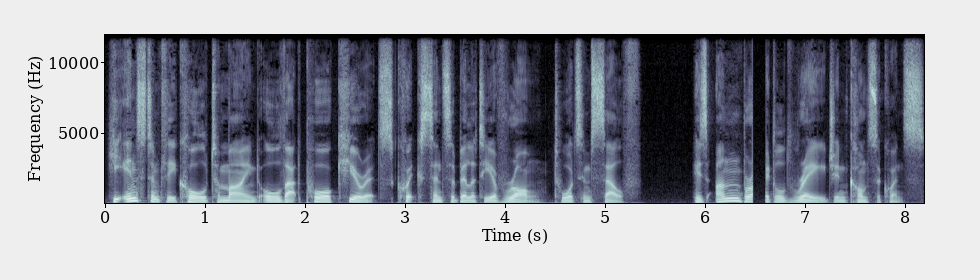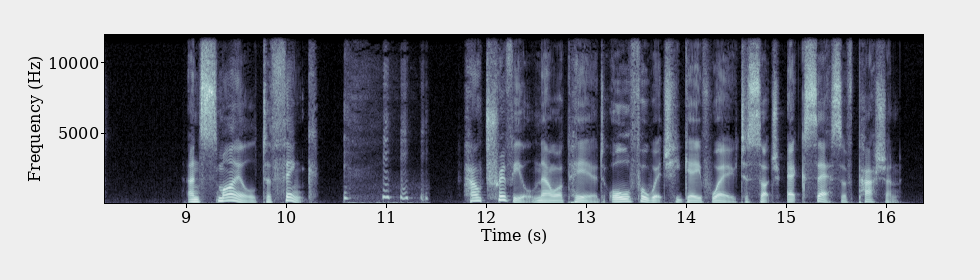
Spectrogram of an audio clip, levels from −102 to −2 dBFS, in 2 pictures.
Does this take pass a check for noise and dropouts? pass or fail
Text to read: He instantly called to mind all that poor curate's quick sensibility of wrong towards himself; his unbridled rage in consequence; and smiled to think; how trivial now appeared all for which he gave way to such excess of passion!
fail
